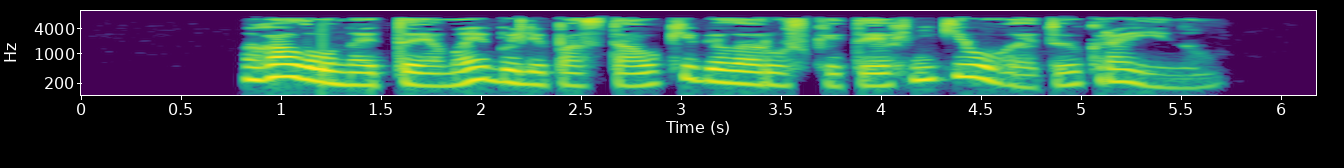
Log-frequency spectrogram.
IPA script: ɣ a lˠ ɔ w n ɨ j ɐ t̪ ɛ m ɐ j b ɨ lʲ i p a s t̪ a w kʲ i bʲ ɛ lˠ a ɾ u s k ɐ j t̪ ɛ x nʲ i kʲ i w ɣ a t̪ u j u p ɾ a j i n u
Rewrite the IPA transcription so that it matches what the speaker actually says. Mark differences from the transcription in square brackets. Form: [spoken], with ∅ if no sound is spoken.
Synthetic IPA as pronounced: ɣ a lˠ ɔ w n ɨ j ɐ t̪ ɛ m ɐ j b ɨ lʲ i p a s t̪ a w kʲ i bʲ ɛ lˠ a ɾ u s k ɐ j t̪ ɛ x nʲ i kʲ i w ɣ [ɛ] t̪ u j u [k] ɾ a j i n u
